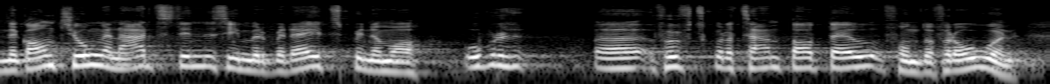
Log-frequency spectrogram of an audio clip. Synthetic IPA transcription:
nəɡɑnt͡sjʊŋːənæɾt͡stɪnːəsɪnmiːɾbeɾæɪt͡sb̥ɪnəmɑ | ybəɾ | fʏft͡sk̚pɾɔt͡sæntɑːtæɪlfɔnd̪əfɾawən

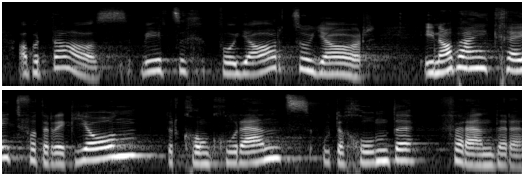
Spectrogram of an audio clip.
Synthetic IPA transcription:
ʔɑbəɾd̥ɑːsvɪɾtsɪχfɔjɑːɾt͡sʊjɑːɾ | ʔɪnɑbhæŋɪkʰːaɪtfɔdərːɛɡjoːnd̥əɾkʰɔŋkʰuɾant͡sud̥əχʊndə | fəɾandəɾə

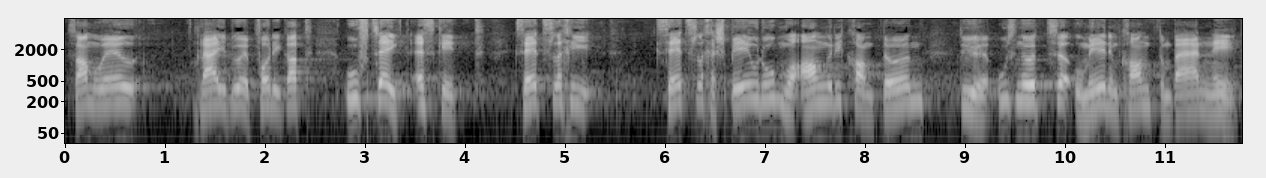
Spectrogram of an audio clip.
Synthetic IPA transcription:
sɑmuɛl | χɾæjəbɾuəɛpfɔɾiɡɑd̪ | uft͡sɛɪk̚tʰəsɡ̥ɪt | ksɛt͡sləχi | ksɛt͡sləχəʃpɪːlɾuːmʋoʔɑŋəɾikʰɑnt̪øːn | d̥yusnɵt͡səʔumeːɾɪmkʰɑnt̪onb̥æːɾnːɪːt

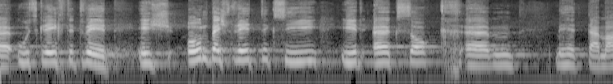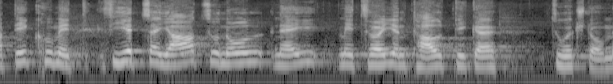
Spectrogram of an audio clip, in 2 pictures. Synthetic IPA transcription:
uːskrɪχtətʋɪɾtɪʃʊnbɛʃtɾɪt̪əksiːɪɾəksɔkχɛm | məhɛt̚d̥æmɑɾtɪkʰl̩ˠmɪtfiəɾt͡sæjɑːt͡sʊnʊlnɛɪmɪt̚t͡sʋœʏɛnthɑltiɡ̥ə | t͡suəkʃtɔmə

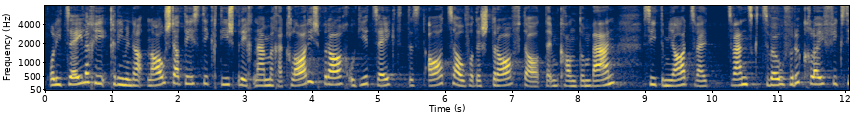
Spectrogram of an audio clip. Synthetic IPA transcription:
pʰɔlit͡sɛɪlɪχikɾiminnɑːlʃtɑtɪstikχd̥iːʃpɾɪχtnæmləχəkʰlɑːɾiʃprɑːχʊd̥iət͡sɛɪktd̥ɑst̪ɑːt͡sɑːlfɔdəʃtɾɑːftɑːtəɪmkʰɑntonbæːɾn | sitəmjɑːɾ | t͡sʋænt͡skt͡sʋœlfrʏkʰχlœʏfiksi

